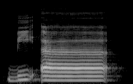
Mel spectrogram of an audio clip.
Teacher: बा पर हरकत है, जल्दी पढ़ेंगे। हमज़ा पर खड़ा ज़बर है, इसको हम अलिफ मद्दा की तरह दो हरकत खींचेंगे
